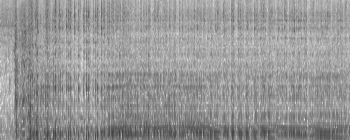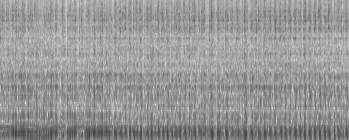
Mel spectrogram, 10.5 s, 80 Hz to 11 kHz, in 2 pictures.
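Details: Mercury 50 hp two-stroke four-cylinder outboard after cleaned carburetors, added electric starter, electric choke and key switch, and repaired recoil start: catches quickly and settles into a smooth, even run with no misses or knocks; normal running.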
